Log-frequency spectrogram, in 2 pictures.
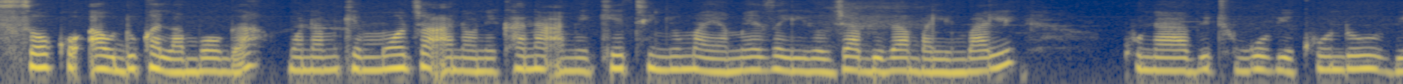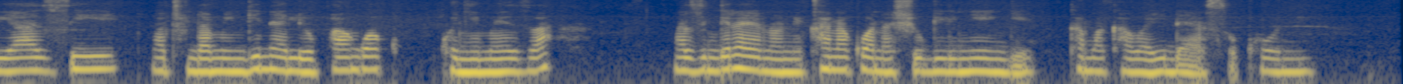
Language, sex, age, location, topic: Swahili, female, 18-24, Mombasa, finance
